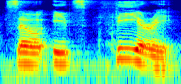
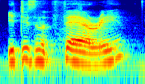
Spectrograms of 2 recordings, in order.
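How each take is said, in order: First: The first syllable has an 'ear' sound. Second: The first syllable lacks an 'ear' sound. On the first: The speaker calls it right. "ear, ear" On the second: The speaker calls it wrong.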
